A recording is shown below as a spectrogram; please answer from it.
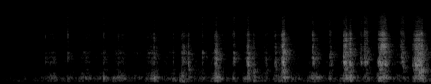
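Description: A wooden stylus scrapes the wax coating of a flat scratch-art paper sheet in its center and lower areas, with a paintbrush lying unused nearby. After a brief quiet start, about 16 dense, quick, dry scratching strokes rasp across the page, each a short bright scrape. The strokes grow louder and more pronounced toward the end.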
